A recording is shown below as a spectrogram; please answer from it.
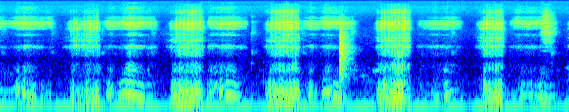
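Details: Rocky, a five-month-old German Shepherd x African Boerboel puppy, snoring while asleep: low rumbling snores with wheezy inhales, repeated roughly every two seconds in uneven rhythm, with a faint steady hum behind.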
